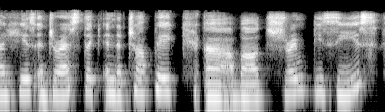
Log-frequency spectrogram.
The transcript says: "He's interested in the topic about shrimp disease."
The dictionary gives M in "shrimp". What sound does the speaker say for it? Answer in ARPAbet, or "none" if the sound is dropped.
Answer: M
